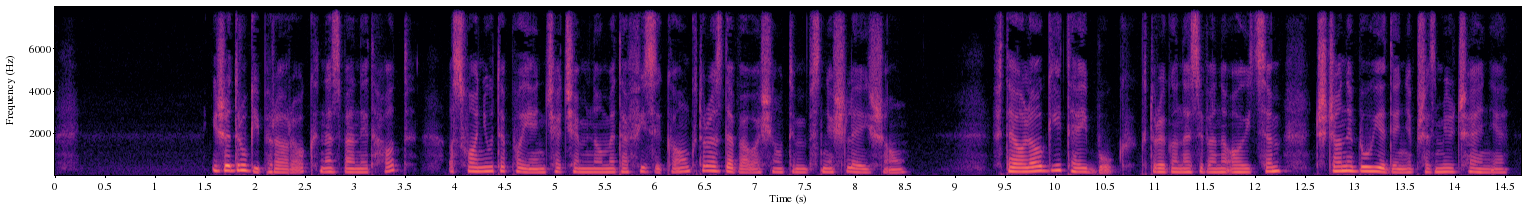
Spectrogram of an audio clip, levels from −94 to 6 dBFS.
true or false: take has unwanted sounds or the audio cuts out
false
